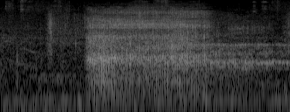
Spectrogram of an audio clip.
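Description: A paddle dips and splashes through calm water.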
